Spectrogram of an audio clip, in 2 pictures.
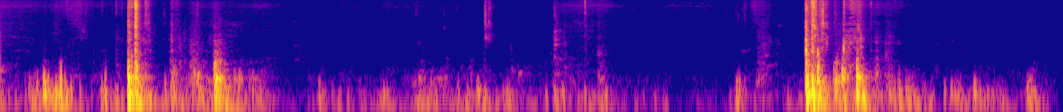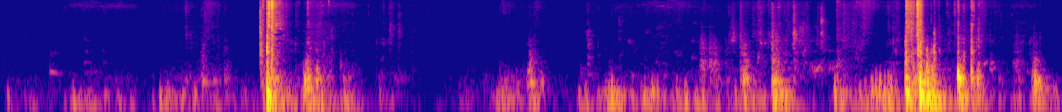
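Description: Fish thud onto a wooden boat deck.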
